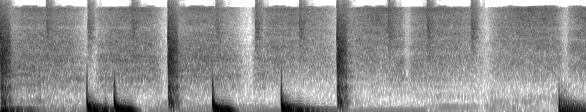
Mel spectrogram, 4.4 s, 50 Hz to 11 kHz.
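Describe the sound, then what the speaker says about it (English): 2K primer on a motorcycle tank is sanded by hand in brisk back-and-forth strokes, about ten rasping passes with brief pauses between, close and fairly loud, with no talking. "Now I will sand this 2K primer and apply the base coat and clear coat."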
